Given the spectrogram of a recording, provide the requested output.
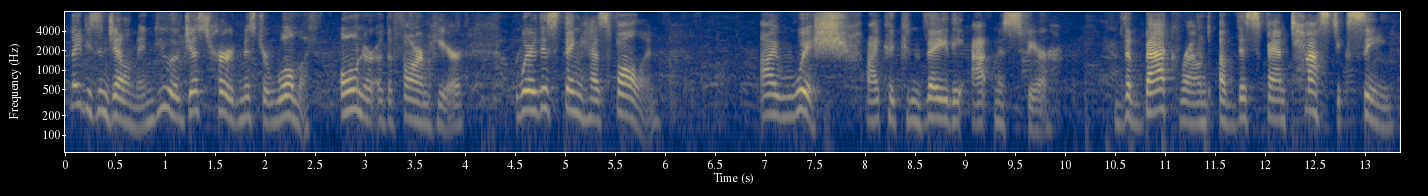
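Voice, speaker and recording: A woman's voice: lowish voice, expressive, a little slow, some chatter behind. A woman playing an on-scene radio reporter describing a live event in a radio drama. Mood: reporting.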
